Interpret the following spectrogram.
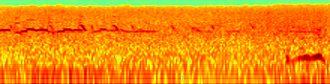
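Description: A bird calling faintly in a quick series of short chirps, about five a second, that trail off into thin steady whistles. A low outdoor rumble runs beneath.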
